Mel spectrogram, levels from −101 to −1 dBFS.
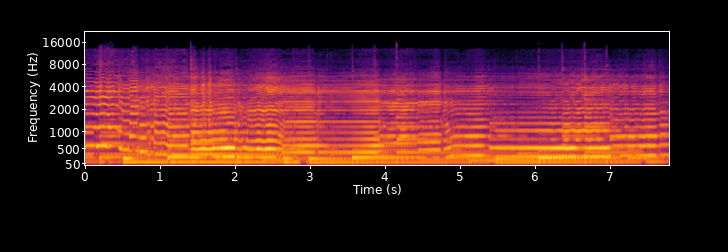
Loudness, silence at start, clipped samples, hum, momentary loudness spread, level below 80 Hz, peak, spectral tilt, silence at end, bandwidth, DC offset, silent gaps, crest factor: -17 LUFS; 0 s; under 0.1%; none; 7 LU; -56 dBFS; -2 dBFS; -6.5 dB/octave; 0 s; 10 kHz; under 0.1%; none; 14 dB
